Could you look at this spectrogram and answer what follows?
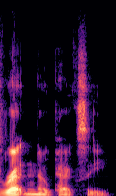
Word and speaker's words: retinopexy: damage to the macula the next term is retinopexy re e t i n o p x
